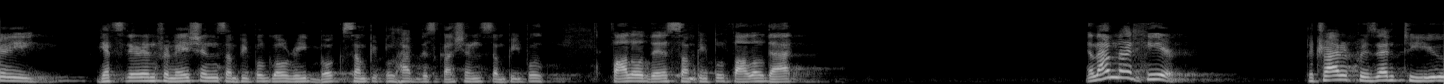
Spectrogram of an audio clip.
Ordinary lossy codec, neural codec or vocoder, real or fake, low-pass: MP3, 32 kbps; codec, 16 kHz, 2 kbps, FreqCodec, larger model; fake; 7.2 kHz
